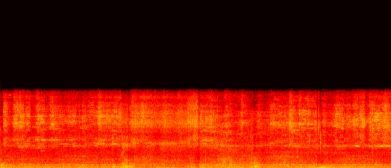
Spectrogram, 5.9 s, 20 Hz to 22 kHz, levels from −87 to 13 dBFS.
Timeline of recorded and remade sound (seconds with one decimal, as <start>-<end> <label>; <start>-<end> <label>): 0.0-1.8 recorded; 1.8-3.0 remade; 3.0-5.9 recorded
